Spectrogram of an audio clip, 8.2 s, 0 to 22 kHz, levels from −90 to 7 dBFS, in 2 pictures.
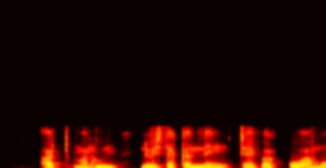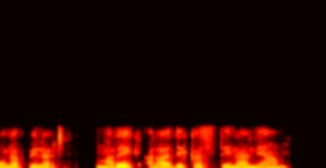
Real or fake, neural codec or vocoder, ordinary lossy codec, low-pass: fake; codec, 16 kHz, 8 kbps, FunCodec, trained on Chinese and English, 25 frames a second; AAC, 32 kbps; 5.4 kHz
